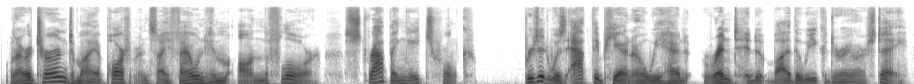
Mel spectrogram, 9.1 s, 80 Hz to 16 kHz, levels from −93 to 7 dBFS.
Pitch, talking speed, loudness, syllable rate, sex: 110 Hz, 190 wpm, -22 LUFS, 4.9 syllables/s, male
